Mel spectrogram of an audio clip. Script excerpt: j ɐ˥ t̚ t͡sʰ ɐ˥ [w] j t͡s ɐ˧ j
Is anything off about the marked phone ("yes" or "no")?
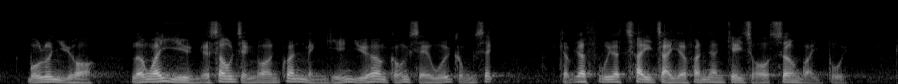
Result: yes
